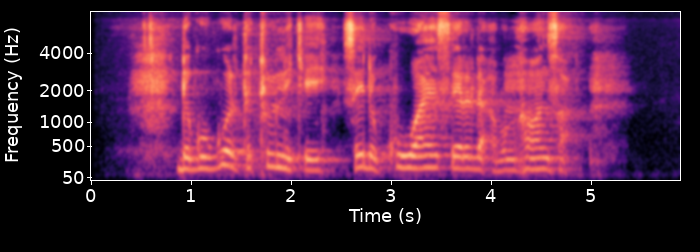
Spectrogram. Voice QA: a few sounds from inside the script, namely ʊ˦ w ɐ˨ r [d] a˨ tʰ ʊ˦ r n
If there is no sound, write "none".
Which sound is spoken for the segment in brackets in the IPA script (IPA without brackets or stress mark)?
t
